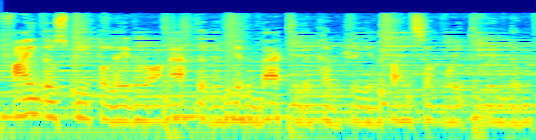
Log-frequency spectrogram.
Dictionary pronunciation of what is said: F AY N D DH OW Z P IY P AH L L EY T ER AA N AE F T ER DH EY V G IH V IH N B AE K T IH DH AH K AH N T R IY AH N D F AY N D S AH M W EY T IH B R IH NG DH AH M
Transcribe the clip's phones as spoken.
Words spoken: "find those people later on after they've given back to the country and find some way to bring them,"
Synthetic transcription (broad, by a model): F AY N DH OW Z P IY P L L EY T ER AA N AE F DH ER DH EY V G IH V IH N B AE K T IH DH AH K AH N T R IY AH N F AY N D S AH M W EY T IH B R IH NG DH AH M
